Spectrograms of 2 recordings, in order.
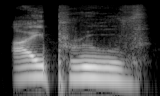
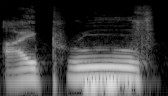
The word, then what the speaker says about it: iProov: In a survey of 105 chief security officers published by biometric authentication provider iProve in January, 77% said they were concerned about the potential impact of deepfake video, audio, and images.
